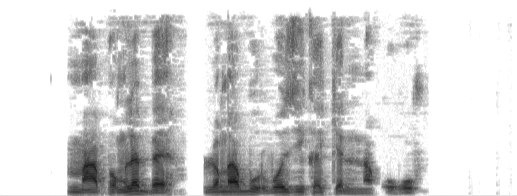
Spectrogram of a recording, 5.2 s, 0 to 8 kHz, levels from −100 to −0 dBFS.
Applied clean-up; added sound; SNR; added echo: none; none; none; none.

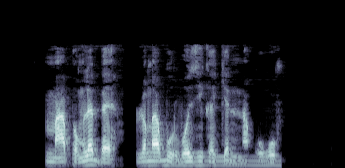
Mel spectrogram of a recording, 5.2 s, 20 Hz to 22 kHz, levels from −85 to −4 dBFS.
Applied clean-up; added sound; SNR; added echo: none; Organ; 15 dB; none.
